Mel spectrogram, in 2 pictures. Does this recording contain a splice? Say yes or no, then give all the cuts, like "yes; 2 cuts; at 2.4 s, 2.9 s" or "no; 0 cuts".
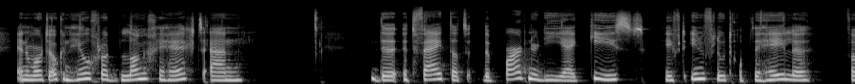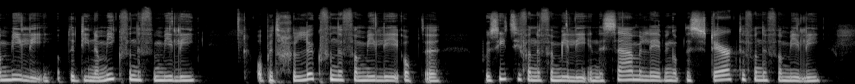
no; 0 cuts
